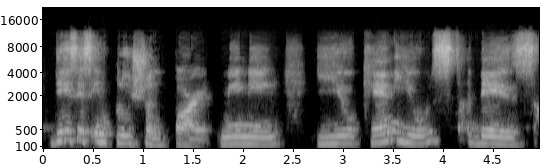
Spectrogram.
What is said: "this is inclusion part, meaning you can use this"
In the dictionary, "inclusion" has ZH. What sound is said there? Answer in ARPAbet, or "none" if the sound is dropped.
SH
